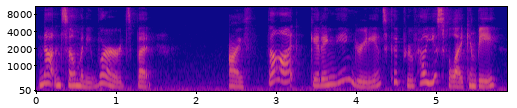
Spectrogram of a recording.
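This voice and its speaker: A plucky fifteen-year-old girl for an audio drama. The voice is high and bright, with very lively pitch movement. She speaks earnestly and literally, as a matter of fact. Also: moderate pace, full character voice. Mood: hopeful, earnest.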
